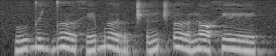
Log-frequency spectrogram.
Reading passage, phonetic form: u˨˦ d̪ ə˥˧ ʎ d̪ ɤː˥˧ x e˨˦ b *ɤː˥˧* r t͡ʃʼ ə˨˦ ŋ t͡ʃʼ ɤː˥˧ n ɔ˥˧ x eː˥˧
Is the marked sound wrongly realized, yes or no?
no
